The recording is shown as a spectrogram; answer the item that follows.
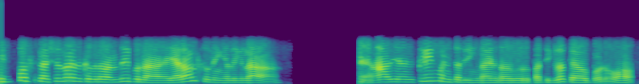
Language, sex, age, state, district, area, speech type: Tamil, female, 18-30, Tamil Nadu, Kallakurichi, urban, conversation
